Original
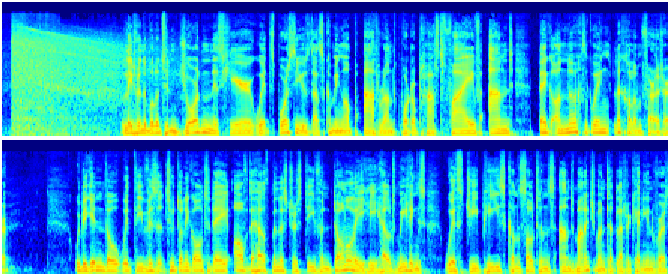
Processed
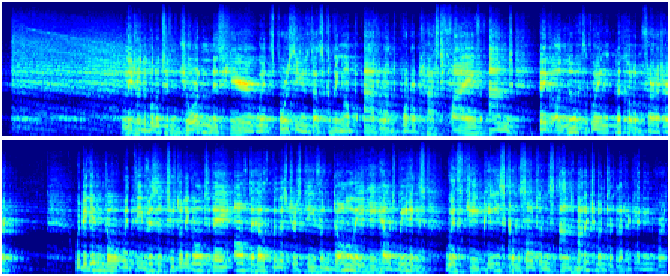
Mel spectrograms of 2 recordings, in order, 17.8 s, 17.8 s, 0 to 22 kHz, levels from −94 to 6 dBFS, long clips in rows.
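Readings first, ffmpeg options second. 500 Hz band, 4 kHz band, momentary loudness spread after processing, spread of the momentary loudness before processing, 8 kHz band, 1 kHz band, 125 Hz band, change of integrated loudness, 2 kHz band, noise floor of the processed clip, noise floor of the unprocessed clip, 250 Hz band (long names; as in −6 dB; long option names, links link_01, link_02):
−10.5 dB, −8.0 dB, 10 LU, 6 LU, −11.5 dB, −20.5 dB, −26.0 dB, −9.5 dB, −3.0 dB, −57 dBFS, −54 dBFS, −20.5 dB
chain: -filter_complex "[0:a]aeval=exprs='if(lt(val(0),0),0.251*val(0),val(0))':channel_layout=same,asplit=3[link_01][link_02][link_03];[link_01]bandpass=frequency=530:width_type=q:width=8,volume=0dB[link_04];[link_02]bandpass=frequency=1840:width_type=q:width=8,volume=-6dB[link_05];[link_03]bandpass=frequency=2480:width_type=q:width=8,volume=-9dB[link_06];[link_04][link_05][link_06]amix=inputs=3:normalize=0,asplit=2[link_07][link_08];[link_08]acompressor=threshold=-51dB:ratio=6,volume=-1dB[link_09];[link_07][link_09]amix=inputs=2:normalize=0,equalizer=frequency=440:width=0.92:gain=-11,bandreject=frequency=50:width_type=h:width=6,bandreject=frequency=100:width_type=h:width=6,asplit=2[link_10][link_11];[link_11]aecho=0:1:79|158|237|316:0.282|0.116|0.0474|0.0194[link_12];[link_10][link_12]amix=inputs=2:normalize=0,dynaudnorm=framelen=130:gausssize=21:maxgain=10.5dB,aemphasis=mode=production:type=75fm,asplit=2[link_13][link_14];[link_14]adelay=110,highpass=300,lowpass=3400,asoftclip=type=hard:threshold=-20.5dB,volume=-14dB[link_15];[link_13][link_15]amix=inputs=2:normalize=0,asplit=2[link_16][link_17];[link_17]adelay=2.9,afreqshift=-1.5[link_18];[link_16][link_18]amix=inputs=2:normalize=1"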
